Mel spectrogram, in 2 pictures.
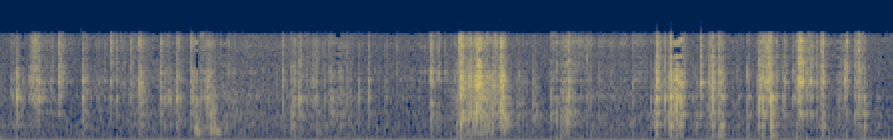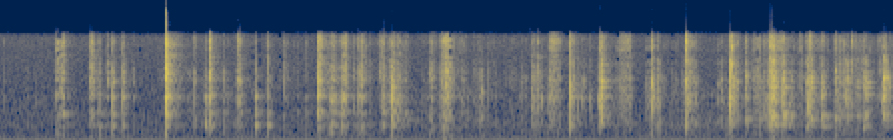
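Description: Scissors snipping through the thin plastic tray of a DIY candy kit: an irregular run of crisp snips and crackles of the stiff plastic, with one sharp click about six and a half seconds in.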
